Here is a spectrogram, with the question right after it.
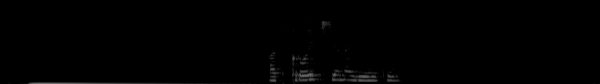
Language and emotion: Russian, neutral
